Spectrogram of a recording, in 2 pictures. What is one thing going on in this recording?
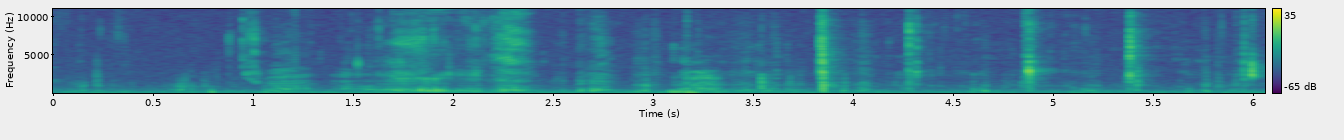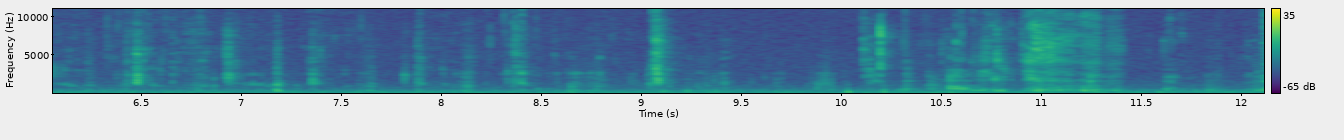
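A young man chews and smacks his lips loudly close to a microphone.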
